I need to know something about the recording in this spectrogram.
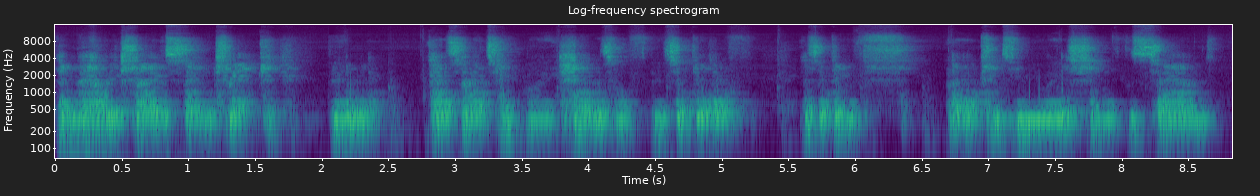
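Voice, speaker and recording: A man's voice: very high-pitched, monotone, measured pace, over loud music. A man speaking through a vocoder that turns his voice into a synthesized robotic sound, giving an informal demonstration. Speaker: synthesizer tutorial presenter. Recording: echoey, loud synthesizer tones in voice.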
